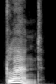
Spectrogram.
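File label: "gland", British English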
